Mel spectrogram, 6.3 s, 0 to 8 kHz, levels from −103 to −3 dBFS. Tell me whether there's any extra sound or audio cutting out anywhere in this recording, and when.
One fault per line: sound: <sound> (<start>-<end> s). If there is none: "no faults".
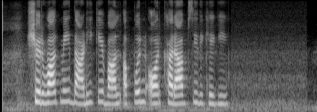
no faults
